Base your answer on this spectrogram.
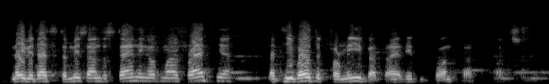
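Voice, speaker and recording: Fairly even intonation and a fairly quick pace from a man with a fairly high pitch. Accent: German. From Italy, South Tyrol (Bolzano). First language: German. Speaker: community member, translator. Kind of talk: group video call discussion. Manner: halting.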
